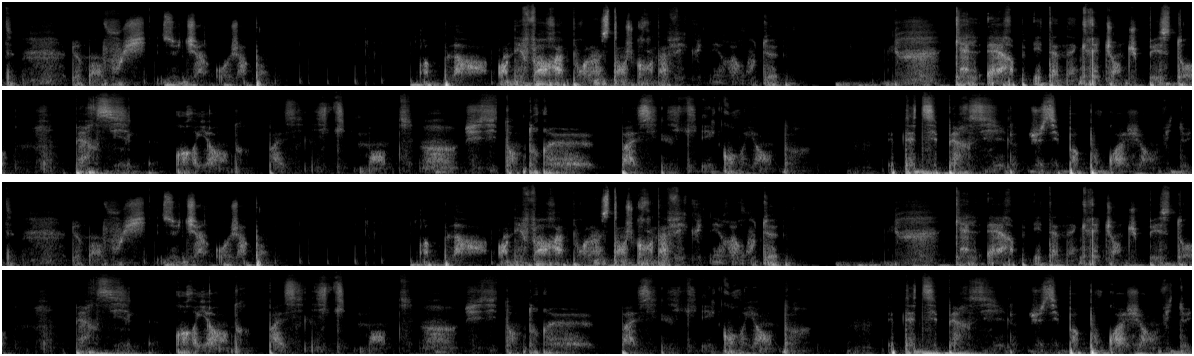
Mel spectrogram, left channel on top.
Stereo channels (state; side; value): normal; both; correlation 0.81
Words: Le mont Fuji se tient au Japon. Hop là, on est fort hein, pour l'instant, je crois qu'on a fait qu'une erreur ou deux. Quelle herbe est un ingrédient du pesto? Persil, coriandre, basilic, menthe. Oh, j'hésite entre basilic et coriandre. Et peut-être c'est persil. Je sais pas pourquoi j'ai envie de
